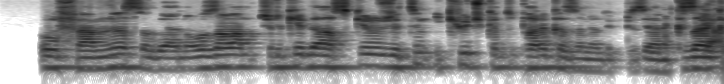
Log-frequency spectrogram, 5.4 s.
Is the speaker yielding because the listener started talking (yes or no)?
no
